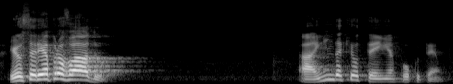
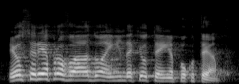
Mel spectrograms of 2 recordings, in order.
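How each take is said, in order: First: There is a pause before 'ainda que'. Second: It flows without a pause before 'ainda que'. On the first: "Agora eu vou pôr uma vírgula" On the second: "Falei sem pausa, sem vírgula"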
